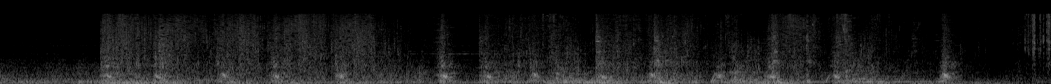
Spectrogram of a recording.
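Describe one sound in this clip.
A pickaxe chops into wood with repeated blows.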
